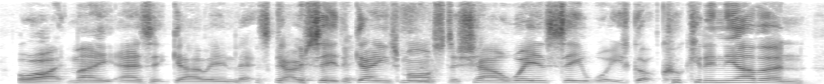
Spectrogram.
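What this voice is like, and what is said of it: East London accent. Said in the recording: “East London”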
